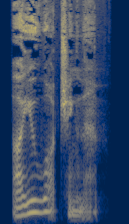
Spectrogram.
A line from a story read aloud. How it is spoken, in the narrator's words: Castile asked, his voice full of smoke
